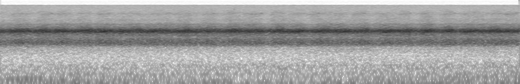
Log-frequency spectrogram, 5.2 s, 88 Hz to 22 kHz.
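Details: Frogs calling in a loud midnight chorus from rice paddies in Nagaoka, Niigata, Japan, recorded on a Zoom H4n; a dense, continuous wall of croaking with steady bands of sound, no single caller standing out, and low rumble beneath.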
